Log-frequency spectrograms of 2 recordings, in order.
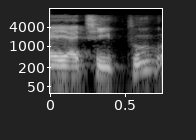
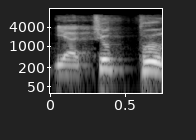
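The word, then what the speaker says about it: يجبّ: Terus Nabi ngendikan, "Alislamu yajubbu maqoblah." Itu bacanya bukan yajibu tapi apa?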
